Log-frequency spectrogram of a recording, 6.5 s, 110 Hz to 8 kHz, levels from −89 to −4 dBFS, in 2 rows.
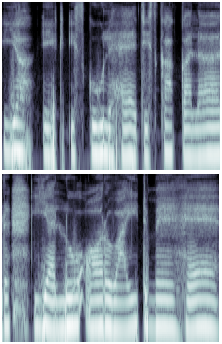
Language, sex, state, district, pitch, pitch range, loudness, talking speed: Hindi, female, Jharkhand, Deoghar, 165 Hz, 160-170 Hz, -16 LUFS, 100 wpm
